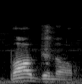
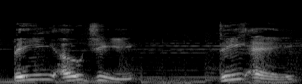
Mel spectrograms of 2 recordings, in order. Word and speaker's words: Bogdanoff: Yeah, just go to Google and type in Bogdanoff brothers.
